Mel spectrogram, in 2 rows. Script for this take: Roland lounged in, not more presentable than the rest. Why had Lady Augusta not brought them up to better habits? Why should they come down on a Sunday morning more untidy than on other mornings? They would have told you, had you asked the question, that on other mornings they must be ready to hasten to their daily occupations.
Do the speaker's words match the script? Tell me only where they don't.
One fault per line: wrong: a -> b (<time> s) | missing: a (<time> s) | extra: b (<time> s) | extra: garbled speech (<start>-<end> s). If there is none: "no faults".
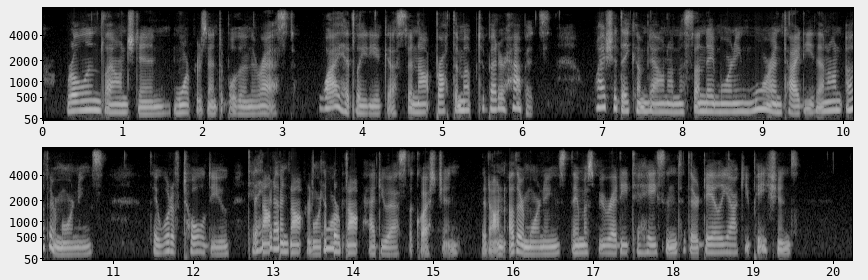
missing: not (1.6 s)
extra: garbled speech (12.7-14.1 s)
